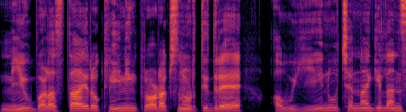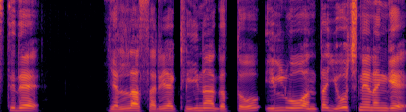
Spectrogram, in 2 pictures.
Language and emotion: Kannada, fearful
